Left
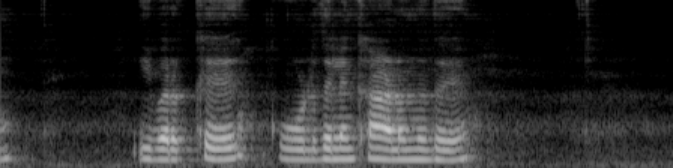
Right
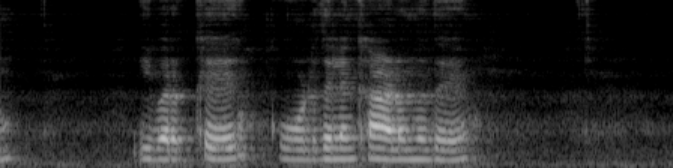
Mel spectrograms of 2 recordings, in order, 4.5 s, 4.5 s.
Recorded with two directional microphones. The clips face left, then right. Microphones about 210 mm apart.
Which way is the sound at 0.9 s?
20° left (ahead or behind).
